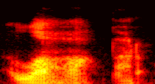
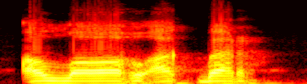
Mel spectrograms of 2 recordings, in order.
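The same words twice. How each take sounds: First: The phrase is said softly. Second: The phrase is said loudly. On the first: It is the ordinary quiet recitation of the followers. "Makmum pelan-pelan aja" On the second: It signals the change of phrase to those following. "kencang. Awalnya doang"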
